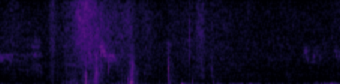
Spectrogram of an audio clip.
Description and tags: bedsheet short
short bedsheet rustle with morning ambience in the background
It helps this community a lot :)
besheet, cloth, morning, short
